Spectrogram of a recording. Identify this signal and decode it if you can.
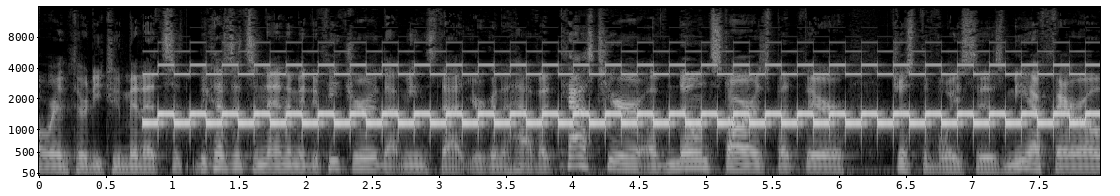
A tone that alternates evenly between two pitches, with room echo and speech in English. There is no code.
